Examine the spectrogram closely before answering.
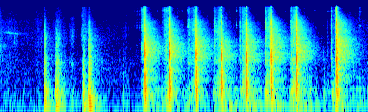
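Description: Chef's knife slicing a red onion and knocking on a plastic cutting board: two scattered cuts, then from about two seconds in a steady run of about three chops a second that stops near the end.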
